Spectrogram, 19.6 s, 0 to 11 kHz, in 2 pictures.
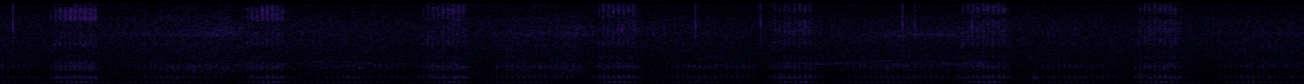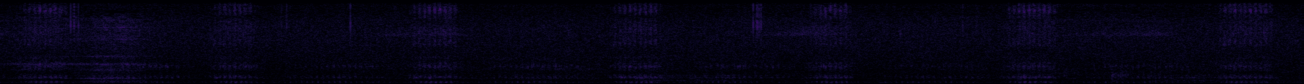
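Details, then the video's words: Domestic cat Bubba purring contentedly indoors; long even rumble with rhythmic inhale-exhale swells repeating about every 1.4 seconds, roughly fourteen cycles, nothing else audible. "Bubba Purring"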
